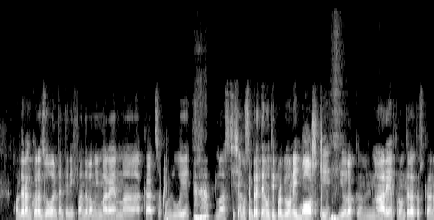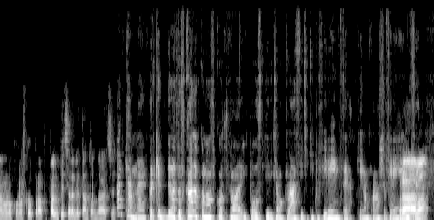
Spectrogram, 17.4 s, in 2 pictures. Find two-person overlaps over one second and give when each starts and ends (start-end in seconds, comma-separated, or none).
none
